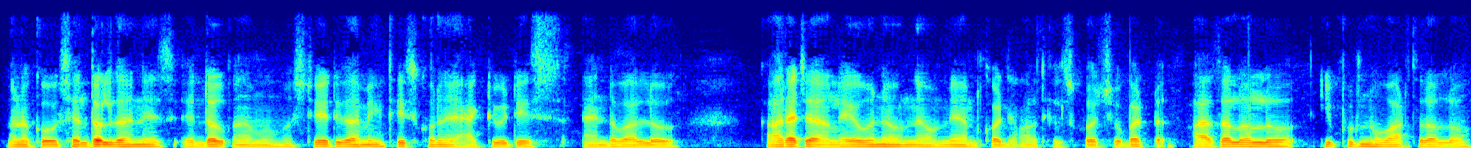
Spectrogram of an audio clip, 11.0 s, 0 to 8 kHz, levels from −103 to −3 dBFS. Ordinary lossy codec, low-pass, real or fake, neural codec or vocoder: none; 7.2 kHz; fake; codec, 24 kHz, 0.9 kbps, WavTokenizer, medium speech release version 2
